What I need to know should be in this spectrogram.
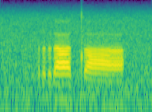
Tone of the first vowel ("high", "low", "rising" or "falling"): high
